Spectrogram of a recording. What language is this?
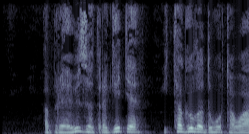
Abkhazian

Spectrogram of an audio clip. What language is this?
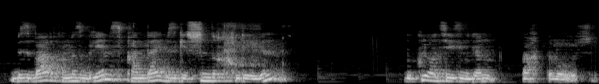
Kazakh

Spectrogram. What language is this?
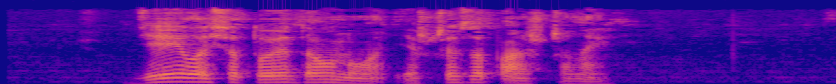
Belarusian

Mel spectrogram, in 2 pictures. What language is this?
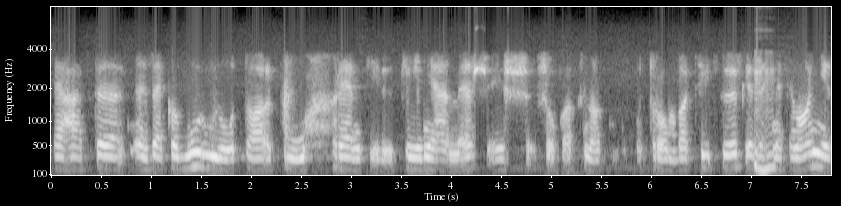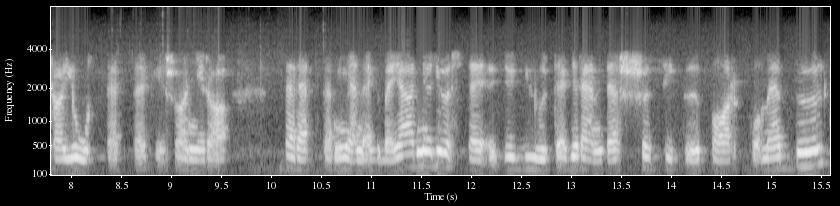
Hungarian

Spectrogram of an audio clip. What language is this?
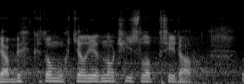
Czech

